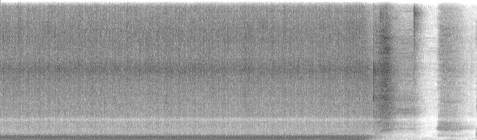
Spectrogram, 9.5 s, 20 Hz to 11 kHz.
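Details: Ducati V2 Bayliss rebuilt from a wreck, first run after 3–4 months: steady even V-twin idle with a lumpy beat and no knocks or rattles until shut-off; smoke from the rear header, likely cleaning products.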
